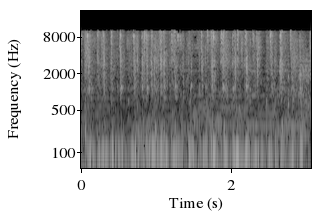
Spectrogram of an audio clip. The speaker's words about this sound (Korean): 네, 저는 기계식 키보드를 씁니다. 요렇게요.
